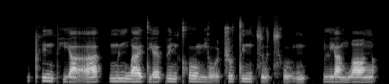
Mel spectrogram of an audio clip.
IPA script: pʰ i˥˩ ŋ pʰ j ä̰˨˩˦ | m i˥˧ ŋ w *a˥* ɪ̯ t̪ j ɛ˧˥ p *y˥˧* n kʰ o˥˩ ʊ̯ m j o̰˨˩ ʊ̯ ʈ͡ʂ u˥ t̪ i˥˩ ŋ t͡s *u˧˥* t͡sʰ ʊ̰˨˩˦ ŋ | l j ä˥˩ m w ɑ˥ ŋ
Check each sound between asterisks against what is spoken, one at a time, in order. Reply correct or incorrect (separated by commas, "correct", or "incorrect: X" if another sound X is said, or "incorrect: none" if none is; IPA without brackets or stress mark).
incorrect: a˥˩, correct, correct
